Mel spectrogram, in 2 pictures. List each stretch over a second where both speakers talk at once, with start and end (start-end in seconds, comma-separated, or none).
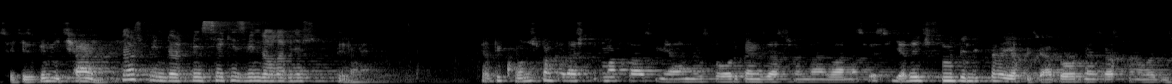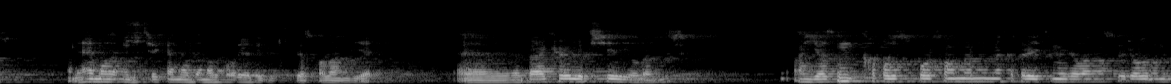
none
